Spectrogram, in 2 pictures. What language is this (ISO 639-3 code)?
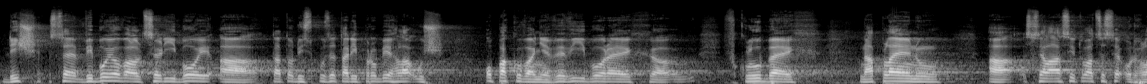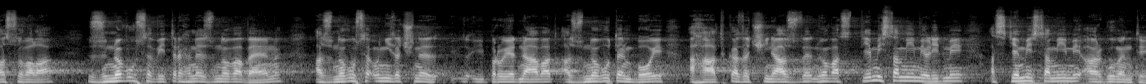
ces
